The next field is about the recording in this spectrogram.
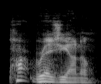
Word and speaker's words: Reggiano: Reggiano.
